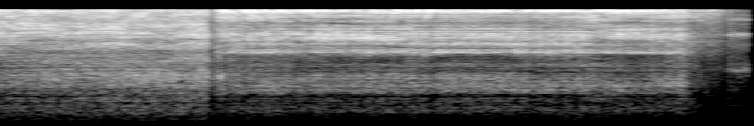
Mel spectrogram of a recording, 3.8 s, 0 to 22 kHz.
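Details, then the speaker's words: Second catch can one-way check valve (3/8 in hose) fitted backwards under constant airflow; steady high-pitched hiss for about three seconds as air still gets through; the valve leaks in reverse. "now first I put it in backwards just to see how well it'll work and if you can hear the one-way valve isn't even working properly on it because air is still getting through"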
